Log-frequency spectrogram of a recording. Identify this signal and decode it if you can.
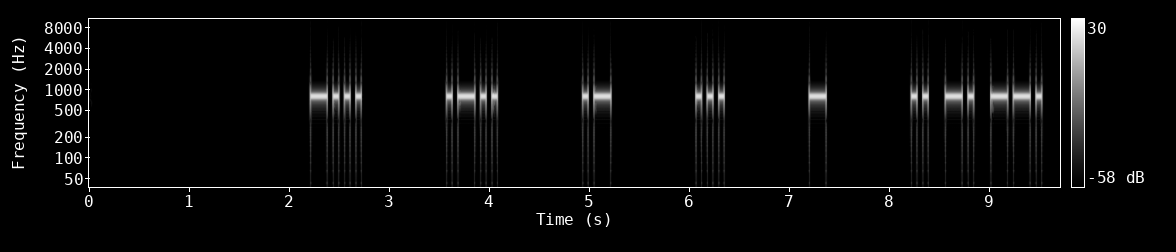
Morse code, heard as a keyed tone, about 21 wpm, spaced as for 10 wpm, 800 Hz. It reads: BLASTING
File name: Special INGs-mp3s / Special INGs-mp3s / SlowToFaster ing @20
